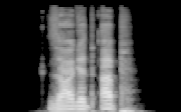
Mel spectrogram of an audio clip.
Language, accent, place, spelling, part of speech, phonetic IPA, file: German, Germany, Berlin, saget ab, verb, [ˌzaːɡət ˈap], De-saget ab.ogg
- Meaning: second-person plural subjunctive I of absagen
